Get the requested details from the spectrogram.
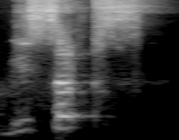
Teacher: Então, essa última palavra aí, ela é uma paroxítona, porque ela só tem, inclusive, duas sílabas e a penúltima é a mais forte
